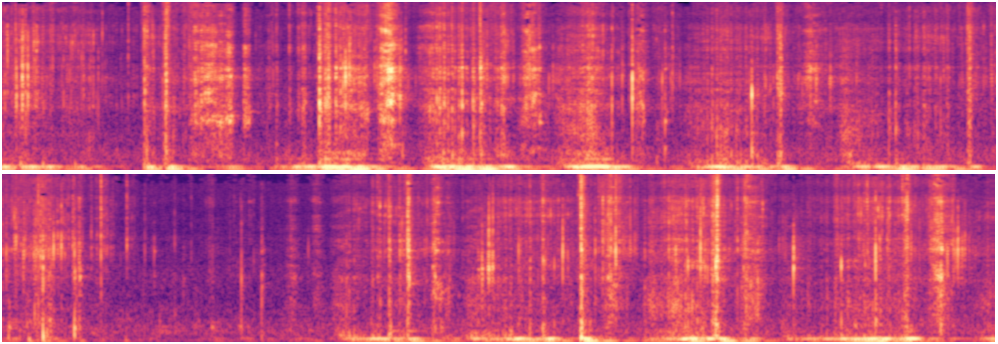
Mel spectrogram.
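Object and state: Bar soap being shaved.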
